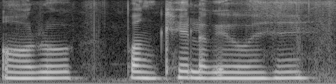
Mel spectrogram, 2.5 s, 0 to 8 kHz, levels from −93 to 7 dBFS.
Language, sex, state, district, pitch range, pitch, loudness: Hindi, female, Uttar Pradesh, Lucknow, 210-220 Hz, 215 Hz, -18 LUFS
